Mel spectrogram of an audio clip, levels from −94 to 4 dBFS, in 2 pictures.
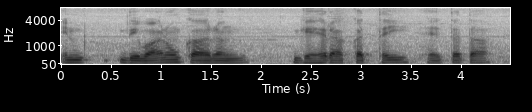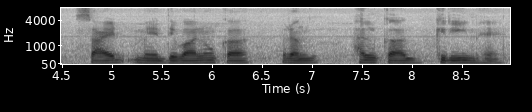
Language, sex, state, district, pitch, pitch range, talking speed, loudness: Hindi, male, Uttar Pradesh, Jalaun, 110 Hz, 100-115 Hz, 105 wpm, -16 LUFS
